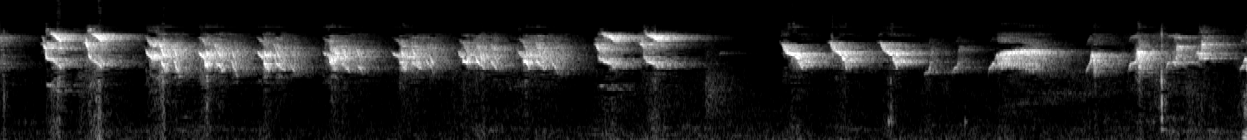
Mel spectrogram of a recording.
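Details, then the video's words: White-rumped shama from Indonesia delivering a long rapid series of high, slurred whistles with buzzy edges, one brief pause midway before the phrases resume. "MURAI BATU INDONESIA Burung predator cerdas bersuara emas"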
